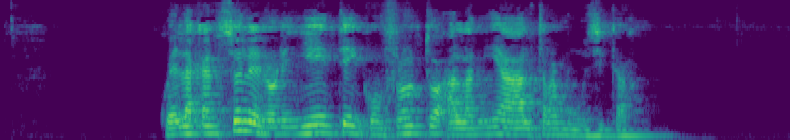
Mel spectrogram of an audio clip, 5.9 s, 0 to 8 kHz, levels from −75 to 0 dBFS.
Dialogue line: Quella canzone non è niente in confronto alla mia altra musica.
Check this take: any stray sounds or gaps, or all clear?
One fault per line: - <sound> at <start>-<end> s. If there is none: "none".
none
